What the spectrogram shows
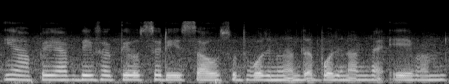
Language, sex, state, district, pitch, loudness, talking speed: Hindi, female, Haryana, Rohtak, 205 Hz, -15 LUFS, 95 wpm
